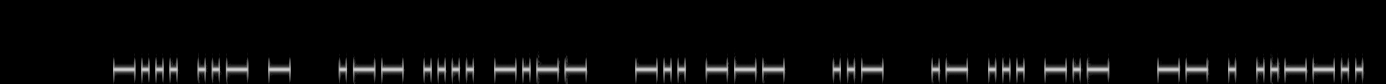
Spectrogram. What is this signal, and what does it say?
Morse code, heard as a keyed tone, about 17 wpm, 700 Hz. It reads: BUT WHY DO U ASK ME?
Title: Sentences from Top 200 Words and Abbreviations 17wpm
